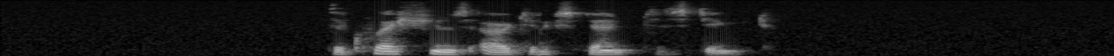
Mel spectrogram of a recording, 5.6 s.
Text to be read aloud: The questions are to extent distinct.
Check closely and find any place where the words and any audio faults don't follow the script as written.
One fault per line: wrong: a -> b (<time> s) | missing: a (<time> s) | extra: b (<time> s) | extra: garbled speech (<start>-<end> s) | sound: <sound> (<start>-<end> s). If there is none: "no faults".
no faults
